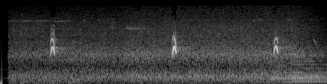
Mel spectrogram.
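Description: Three short, sharp calls of a redwing thrush ring out at spaced intervals over a steady low background hiss, each note brief and fairly clear.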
